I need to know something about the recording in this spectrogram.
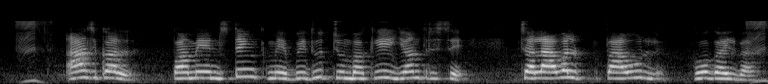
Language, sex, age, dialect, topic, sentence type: Bhojpuri, female, <18, Southern / Standard, agriculture, question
